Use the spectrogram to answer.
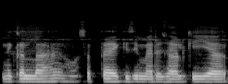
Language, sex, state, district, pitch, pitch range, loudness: Hindi, male, Uttar Pradesh, Gorakhpur, 130 Hz, 125-130 Hz, -21 LUFS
